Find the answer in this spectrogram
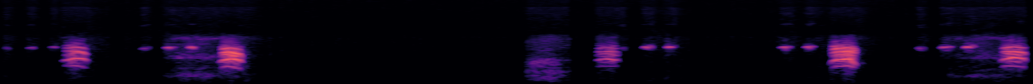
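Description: A female quail gives short, nasal, honking notes at irregular intervals, each led in by a few soft, high ticks. There are quiet pauses between the calls.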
